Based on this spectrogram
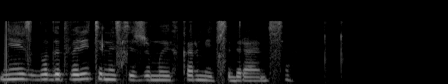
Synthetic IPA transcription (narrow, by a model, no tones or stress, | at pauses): nʲejɪzblˠəɡət̪vɐɾʲitʲɪlʲnəsʲtʲɪʐɨmɨixkɐrmʲitʲsəbʲɪɾajɪmsʲə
